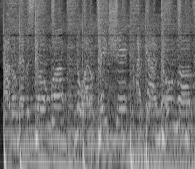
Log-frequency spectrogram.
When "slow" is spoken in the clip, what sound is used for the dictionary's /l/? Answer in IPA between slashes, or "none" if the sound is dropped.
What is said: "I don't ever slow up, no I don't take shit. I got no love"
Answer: none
